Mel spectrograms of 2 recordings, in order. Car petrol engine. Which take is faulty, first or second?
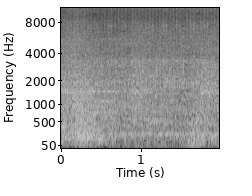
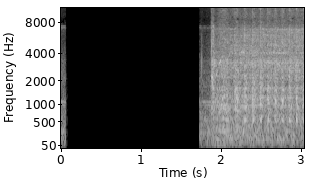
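second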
